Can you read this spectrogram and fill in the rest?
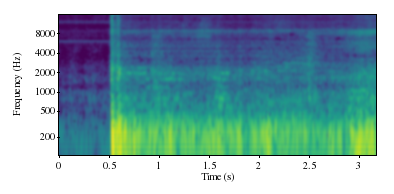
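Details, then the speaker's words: Samsung RCD-M70 boombox cassette deck on rewind: it starts with a jolt, then a low rumbling whir with rough chatter, noisier than normal; the gear drive is suspected. "Вот это шум. Перемотка назад работает пошумнее, видать шестереночный привод."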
